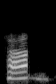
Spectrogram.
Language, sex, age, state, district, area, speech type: Maithili, female, 18-30, Bihar, Muzaffarpur, rural, conversation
